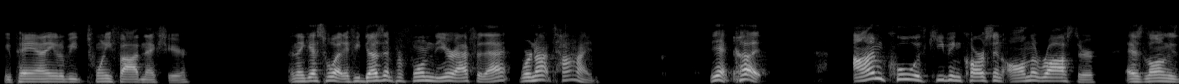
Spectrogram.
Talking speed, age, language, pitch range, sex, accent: 190 wpm, 20-39, English, 125-155 Hz, male, American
